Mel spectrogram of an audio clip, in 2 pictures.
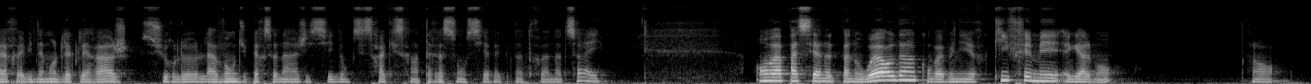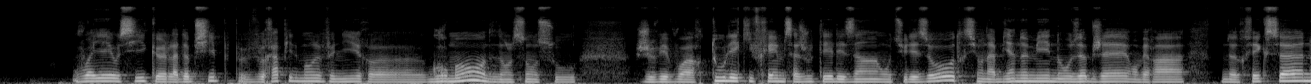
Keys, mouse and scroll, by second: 3.1-4.5 scroll down 4, 4.7 scroll up 1, 8.0 click, 9.3-9.6 scroll down 2, 15.0 click.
